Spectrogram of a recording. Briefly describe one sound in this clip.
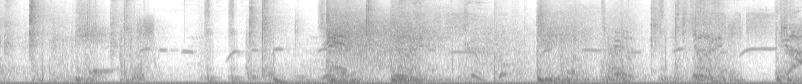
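Punches and kicks land with sharp hits in a video game fight.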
